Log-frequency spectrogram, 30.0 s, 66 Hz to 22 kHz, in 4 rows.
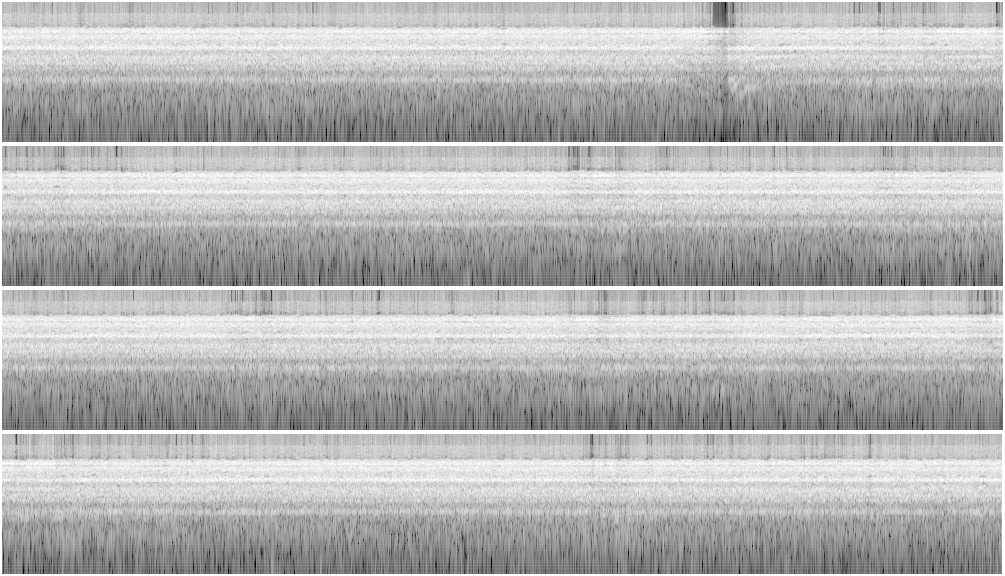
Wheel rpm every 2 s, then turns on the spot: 230, 230, 180, 220, 230, 230, 230, 230, 230, 230, 230, 230, 230, 230, 230.
none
